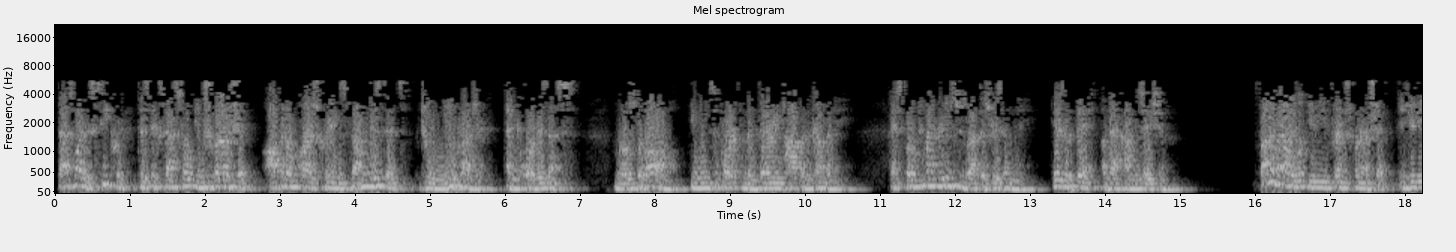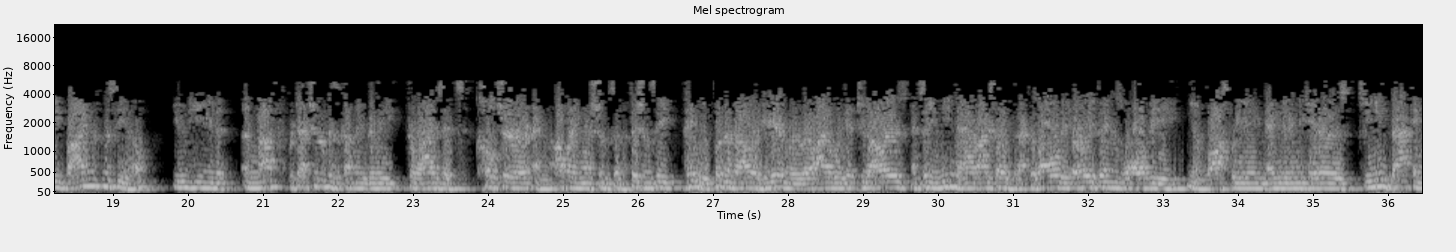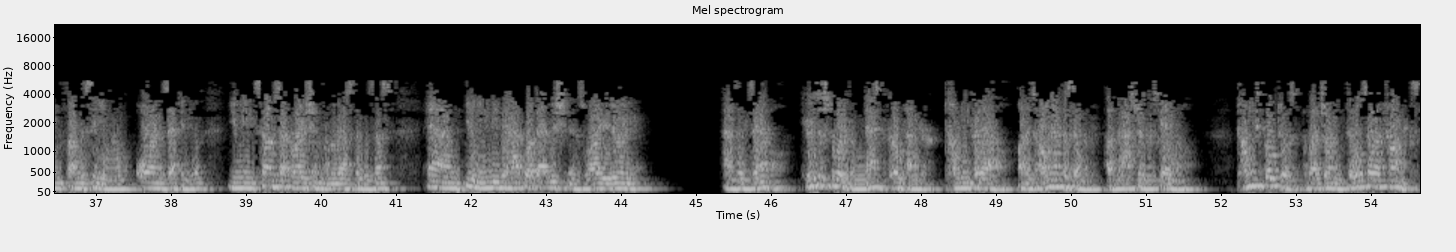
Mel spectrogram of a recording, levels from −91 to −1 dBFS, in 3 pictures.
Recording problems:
distortion; heavy; 30% of the sound clipped
off-mic speech; far
garbled, watery; badly; nothing above 5.5 kHz
room echo; slight; dies away in 0.3 s

